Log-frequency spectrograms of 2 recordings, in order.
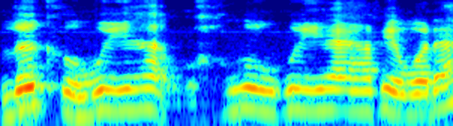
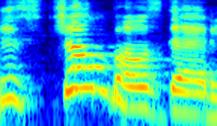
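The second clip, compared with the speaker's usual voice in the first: put-on young small child's speaking voice; 3 semitones higher than usual. Retelling hearing oneself answer a question: imitating own kid's voice. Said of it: "I hear myself speaking in a kid's voice".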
